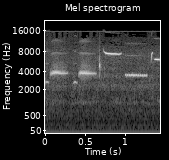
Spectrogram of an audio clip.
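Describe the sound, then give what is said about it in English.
A small bird chirps in a quick series of thin, high-pitched tweets and whistles, clear against a quiet, faintly noisy outdoor background in nature. “What a cute little bird.”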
